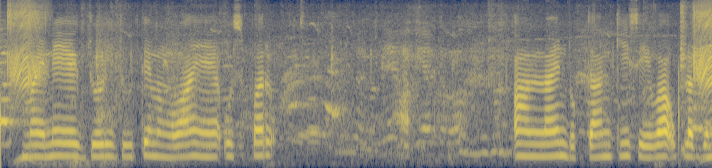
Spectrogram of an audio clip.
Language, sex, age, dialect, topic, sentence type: Hindi, female, 18-24, Awadhi Bundeli, banking, statement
